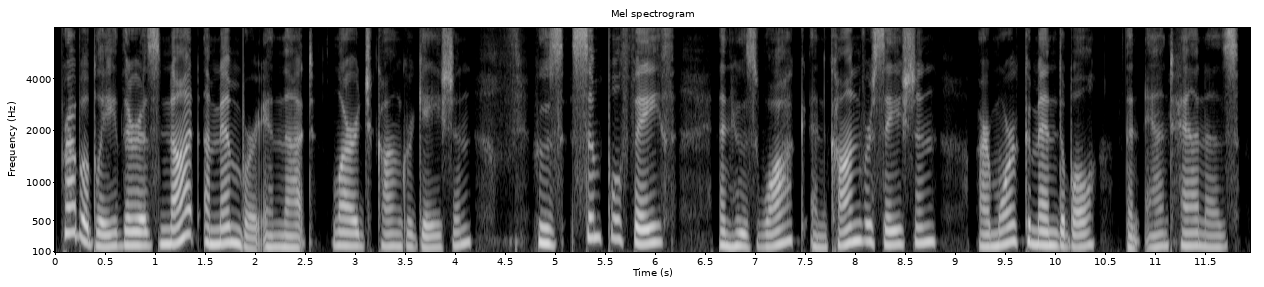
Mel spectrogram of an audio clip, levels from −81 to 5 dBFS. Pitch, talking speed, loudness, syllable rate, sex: 185 Hz, 120 wpm, -18 LUFS, 4.4 syllables/s, female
